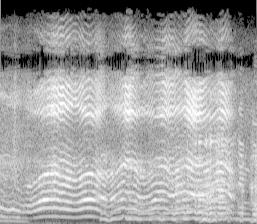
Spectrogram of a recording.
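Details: Sleepy baby, recorded on a mobile phone; continuous loud cry with wavering, rising and falling pitch: infant crying.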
